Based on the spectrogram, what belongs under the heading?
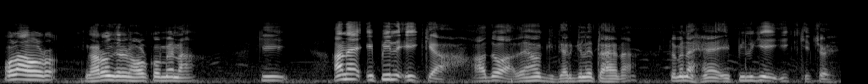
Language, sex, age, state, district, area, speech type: Santali, male, 45-60, Jharkhand, Bokaro, rural, spontaneous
